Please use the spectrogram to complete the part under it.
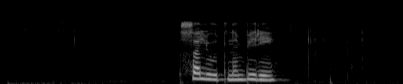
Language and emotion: Russian, neutral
